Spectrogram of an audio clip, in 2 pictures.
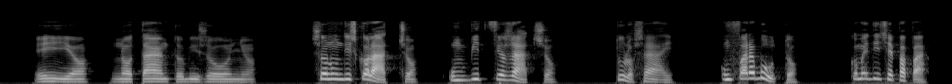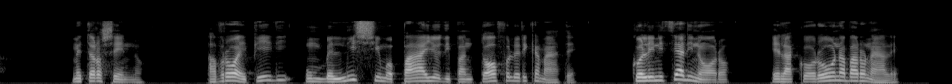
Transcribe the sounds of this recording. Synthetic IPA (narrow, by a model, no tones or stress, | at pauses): eiːo | nɔt̪ːant̪obizoɲːo | soːnound̪iskola̰t͡ʃːo | uɱvit̪sːjozat͡ʃːo | t̪ulosaj | uɱfaɾabut̪ːo | komed̪iːt͡ʃepapa̰ | met̪ːeɾɔsenːo | avɾɔajpjɛːd̪iumbelːisːimopajod̪ipant̪ɔːfoleɾikama̰ːt̪e | konleinit̪sːjaːlinɔːɾo | elakoɾoːnabaɾona̰ːlḛ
